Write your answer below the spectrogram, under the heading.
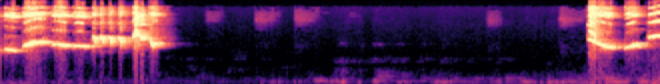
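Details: Orange-headed thrush training song: a burst of descending whistles and chatter, a long quiet stretch with faint low background murmur, then a fresh rising, sliding whistled phrase at the end.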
